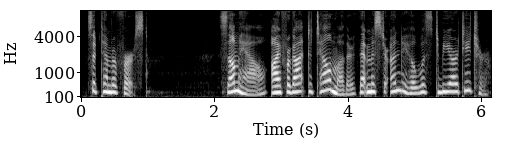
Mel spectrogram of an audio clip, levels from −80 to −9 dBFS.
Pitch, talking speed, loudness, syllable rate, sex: 250 Hz, 145 wpm, -16 LUFS, 5.3 syllables/s, female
